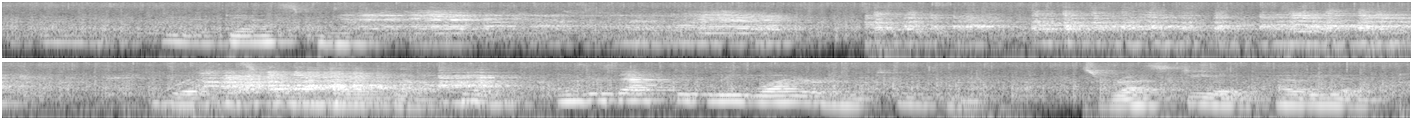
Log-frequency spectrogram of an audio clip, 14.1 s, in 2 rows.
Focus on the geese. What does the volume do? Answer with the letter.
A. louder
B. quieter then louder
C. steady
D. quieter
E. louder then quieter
A.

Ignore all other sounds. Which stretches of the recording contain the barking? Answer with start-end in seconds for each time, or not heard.
not heard.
